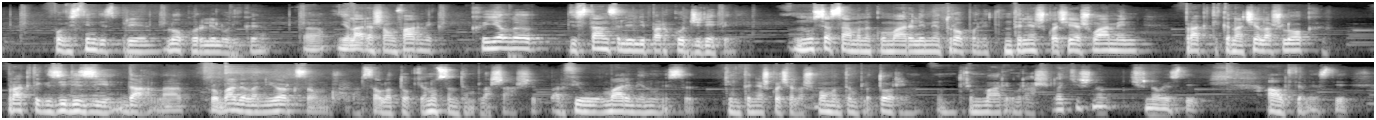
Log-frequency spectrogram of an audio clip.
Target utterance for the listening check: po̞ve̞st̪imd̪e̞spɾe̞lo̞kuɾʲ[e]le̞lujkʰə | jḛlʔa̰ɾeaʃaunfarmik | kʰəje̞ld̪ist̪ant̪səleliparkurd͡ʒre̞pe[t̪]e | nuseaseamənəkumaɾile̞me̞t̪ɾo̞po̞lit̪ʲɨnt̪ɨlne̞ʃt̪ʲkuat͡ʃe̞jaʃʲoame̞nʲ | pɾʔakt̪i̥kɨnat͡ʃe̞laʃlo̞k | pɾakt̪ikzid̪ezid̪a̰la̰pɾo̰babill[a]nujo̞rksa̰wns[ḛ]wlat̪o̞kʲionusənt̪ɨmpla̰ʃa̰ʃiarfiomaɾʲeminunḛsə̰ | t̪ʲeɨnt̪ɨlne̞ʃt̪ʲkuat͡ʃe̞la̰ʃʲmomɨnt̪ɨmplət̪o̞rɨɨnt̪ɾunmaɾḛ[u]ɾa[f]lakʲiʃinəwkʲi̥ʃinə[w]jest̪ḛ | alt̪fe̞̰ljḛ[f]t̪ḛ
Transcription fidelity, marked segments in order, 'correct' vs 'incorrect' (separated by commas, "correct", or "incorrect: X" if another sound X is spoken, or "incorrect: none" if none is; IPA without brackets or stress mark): incorrect: i, incorrect: d̪, correct, incorrect: a̰, incorrect: o, incorrect: ʃ, correct, incorrect: s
